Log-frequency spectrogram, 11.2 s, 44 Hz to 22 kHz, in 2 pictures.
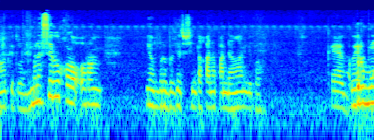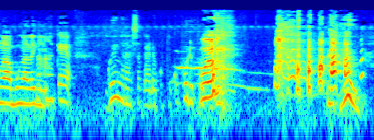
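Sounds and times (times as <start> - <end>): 
speech: 0.1 - 4.1, 5.0 - 11.2
cat meowing insistently: 8.2 - 9.6
laughter: 9.7 - 11.1.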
